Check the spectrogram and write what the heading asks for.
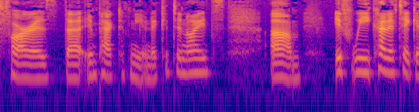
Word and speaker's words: neonicotinoids: Neonicotinoids.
